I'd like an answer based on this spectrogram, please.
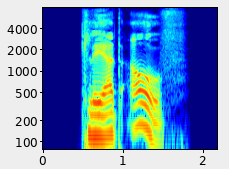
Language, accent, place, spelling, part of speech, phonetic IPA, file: German, Germany, Berlin, klärt auf, verb, [ˌklɛːɐ̯t ˈaʊ̯f], De-klärt auf.ogg
- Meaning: inflection of aufklären: 1. second-person plural present 2. third-person singular present 3. plural imperative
